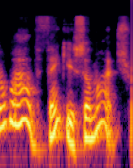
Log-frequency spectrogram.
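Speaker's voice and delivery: high, gushing surprised thank-you; imitating a grateful surprised stranger, pitched high; mock shocked thanks. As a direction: act a stranger stunned by a gift. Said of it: "others will be shocked".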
